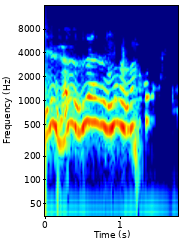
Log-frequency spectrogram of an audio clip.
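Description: A dog named Hootie lets out a long, wavering, high-pitched whimper lasting over a second, then a couple of quick yips. It's fairly clear, with no talking.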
